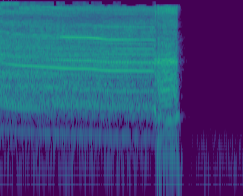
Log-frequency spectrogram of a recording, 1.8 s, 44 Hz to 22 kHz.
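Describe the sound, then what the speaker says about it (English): A Durofix G12 12V drill at speed 2 whirs steadily while driving a screw into wood, then cuts off abruptly after just over a second, leaving near silence. "I switched back to speed 2 to drive some screws"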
